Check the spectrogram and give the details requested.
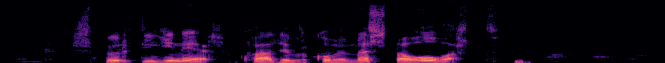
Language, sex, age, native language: Icelandic, male, 50-59, Icelandic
